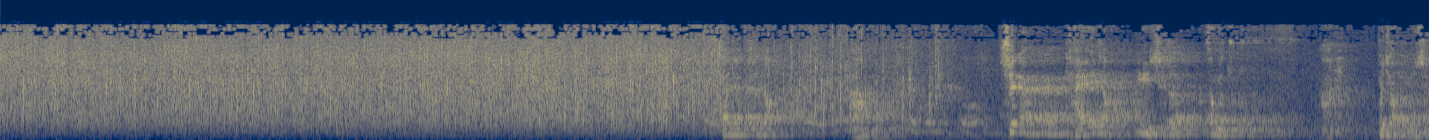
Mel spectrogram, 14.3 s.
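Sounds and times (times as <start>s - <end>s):
sustained applause from a large audience: 0.0s - 10.0s
speech: 7.2s - 7.9s, 8.5s - 9.0s, 10.0s - 14.2s.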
